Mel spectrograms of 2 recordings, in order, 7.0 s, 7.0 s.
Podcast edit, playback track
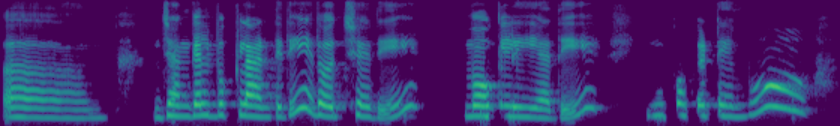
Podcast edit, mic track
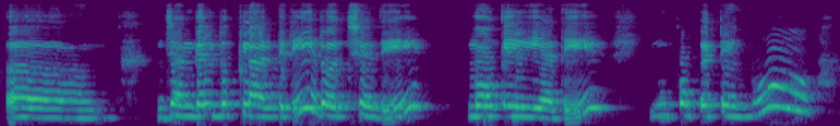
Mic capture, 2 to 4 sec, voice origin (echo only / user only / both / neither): echo only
